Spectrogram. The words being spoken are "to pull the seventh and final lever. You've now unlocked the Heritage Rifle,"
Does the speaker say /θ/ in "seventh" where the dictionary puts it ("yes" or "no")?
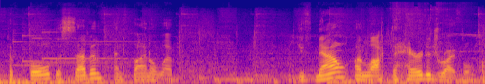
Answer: yes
